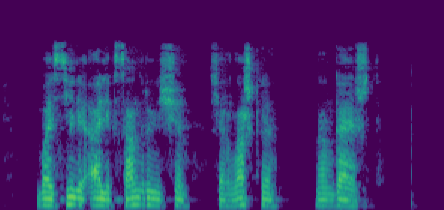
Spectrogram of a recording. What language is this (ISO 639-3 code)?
chm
